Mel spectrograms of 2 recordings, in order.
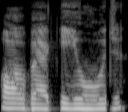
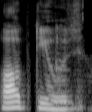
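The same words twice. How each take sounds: First: The word is stretched out slowly. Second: The word is said short and crisp. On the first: The speaker calls it wrong. "इतना खींच के क्यों बोल रही है? ... ऐसे नहीं बोलना बेटा" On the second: The speaker calls it right. "सीधा बोल रहे ना"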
